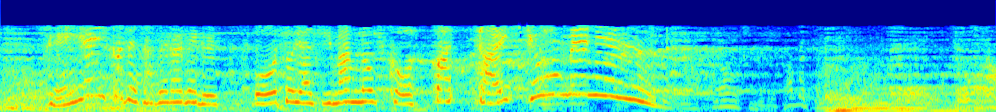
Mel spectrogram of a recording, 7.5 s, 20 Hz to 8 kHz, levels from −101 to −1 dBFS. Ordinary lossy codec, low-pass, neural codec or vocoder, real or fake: AAC, 16 kbps; 7.2 kHz; codec, 16 kHz, 8 kbps, FreqCodec, larger model; fake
